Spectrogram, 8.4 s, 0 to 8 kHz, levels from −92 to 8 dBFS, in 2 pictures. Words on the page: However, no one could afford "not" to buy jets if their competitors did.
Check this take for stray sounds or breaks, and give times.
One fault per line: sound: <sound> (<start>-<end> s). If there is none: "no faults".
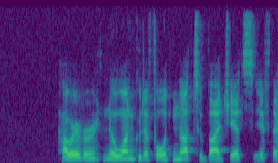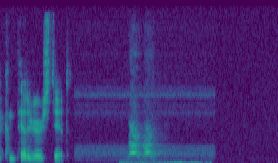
sound: bark (6.0-7.4 s)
